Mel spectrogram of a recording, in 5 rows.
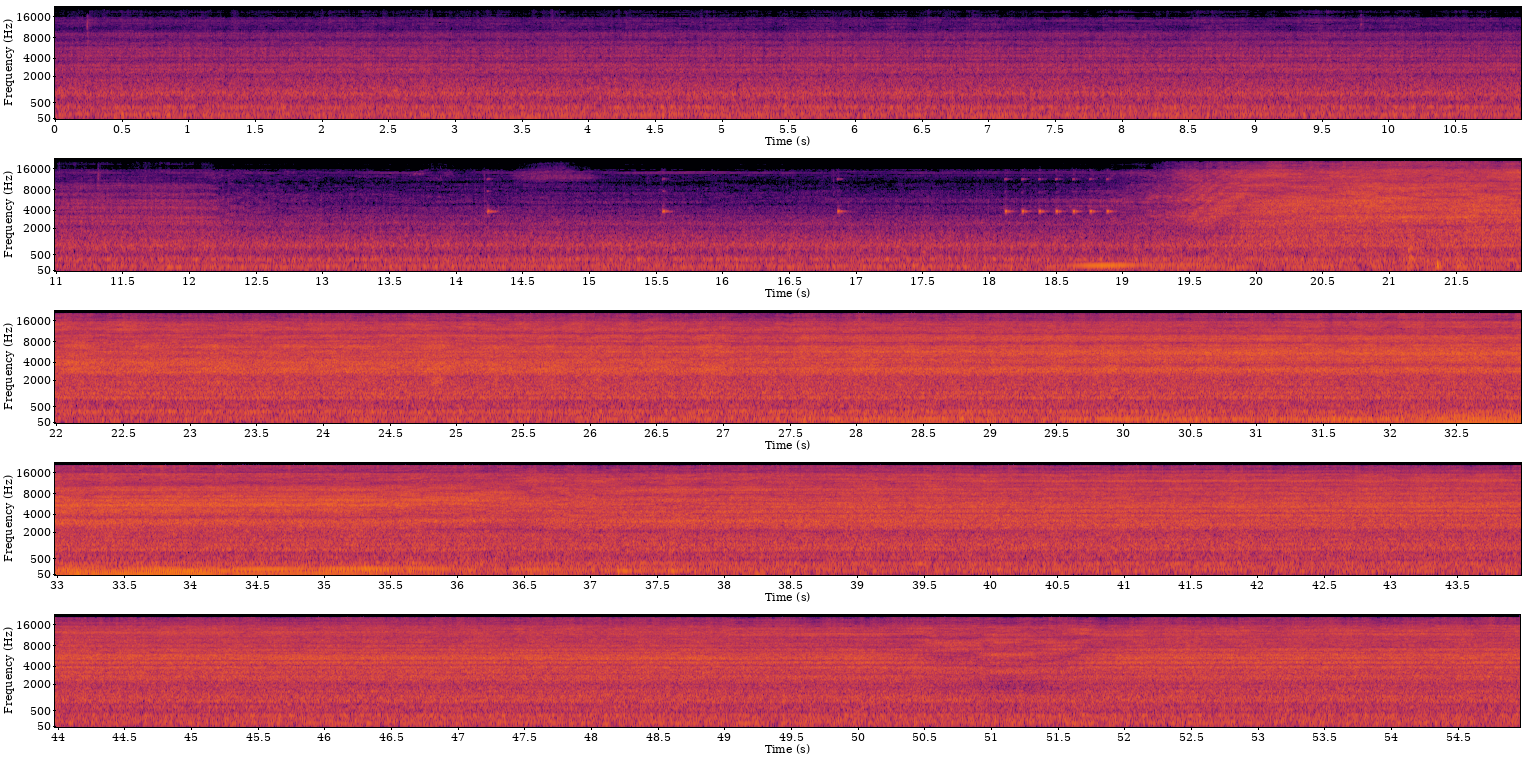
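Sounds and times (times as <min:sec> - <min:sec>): hiss of blowing air: 0:19.0 - 0:54.9.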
